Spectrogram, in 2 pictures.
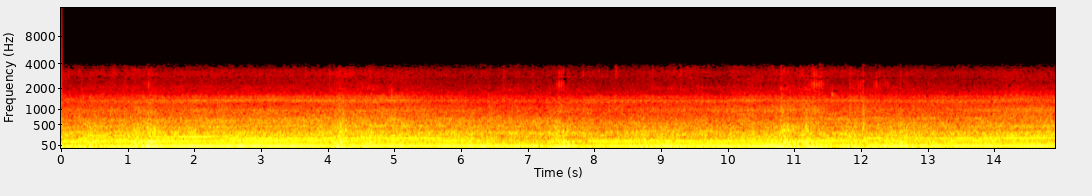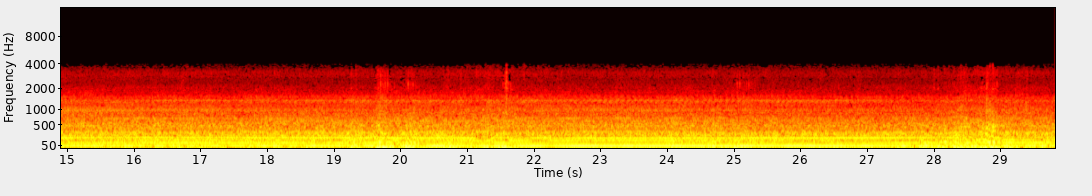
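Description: A car driving along: steady low engine hum and road noise, with a few faint ticks now and then.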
